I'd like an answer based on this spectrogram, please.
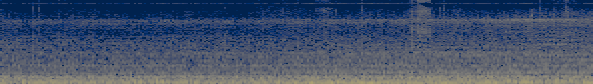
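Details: Loud, continuous road and engine rumble from inside a moving car, with no animal sound.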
